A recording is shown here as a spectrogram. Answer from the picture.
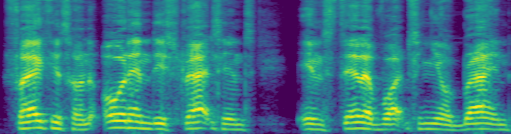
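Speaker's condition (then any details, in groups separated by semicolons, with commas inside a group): Cerebral palsy; from birth, tight muscles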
